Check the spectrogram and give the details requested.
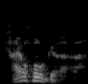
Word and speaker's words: Cuyahoga: Tell us how to pronounce Cuyahoga. Cuyahoga.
